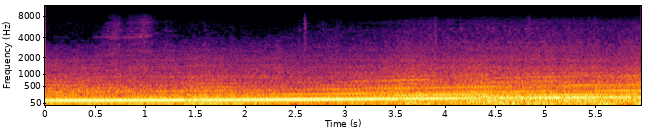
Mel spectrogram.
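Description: A BMW E60 M5 with its V10 engine pulls hard on a straightaway, a loud close droning rumble rising steadily in pitch as it accelerates, with no talking.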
